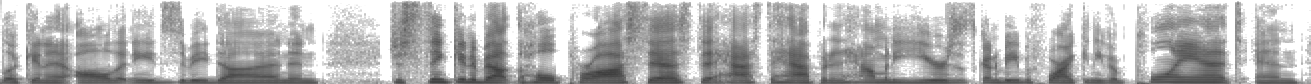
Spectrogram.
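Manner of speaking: normal talking voice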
